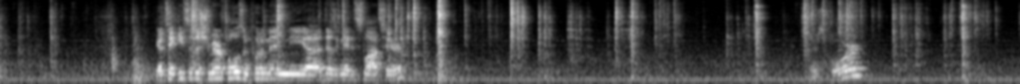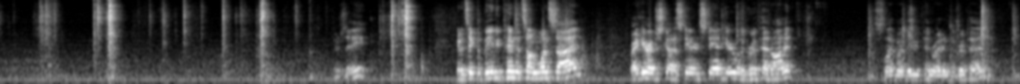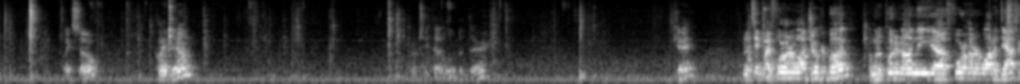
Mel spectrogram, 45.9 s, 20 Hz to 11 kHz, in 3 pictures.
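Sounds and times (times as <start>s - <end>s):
steady low hum: 0.0s - 45.9s
metal poles clicking and clinking: 2.5s - 10.3s, 10.9s - 20.0s.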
